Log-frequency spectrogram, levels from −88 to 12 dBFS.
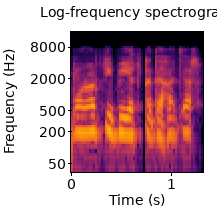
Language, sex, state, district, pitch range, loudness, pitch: Bengali, female, Assam, Hailakandi, 180-200 Hz, -15 LUFS, 195 Hz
